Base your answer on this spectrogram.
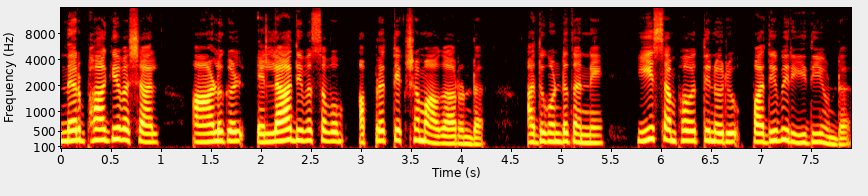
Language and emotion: Malayalam, neutral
